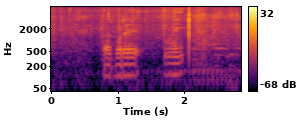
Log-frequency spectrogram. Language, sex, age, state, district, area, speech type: Santali, male, 18-30, West Bengal, Malda, rural, spontaneous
